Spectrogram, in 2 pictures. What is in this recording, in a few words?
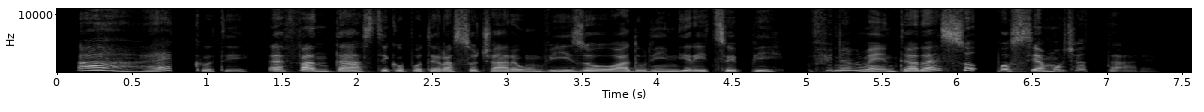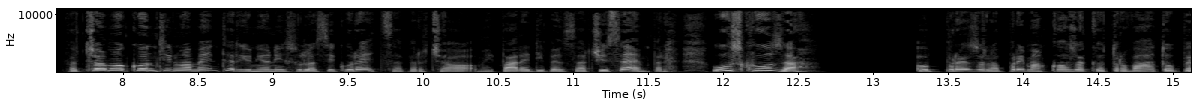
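Characters Mix Middle Age Adult Female Italian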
